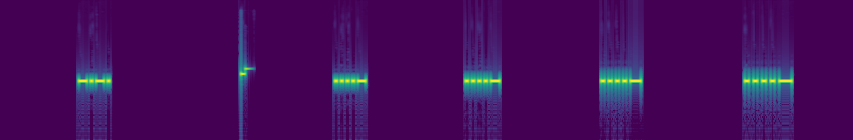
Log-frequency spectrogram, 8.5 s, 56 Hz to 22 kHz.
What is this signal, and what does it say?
Morse code, heard as a keyed tone, about 38 wpm, spaced as for 8 wpm, 700 Hz. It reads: C 4444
